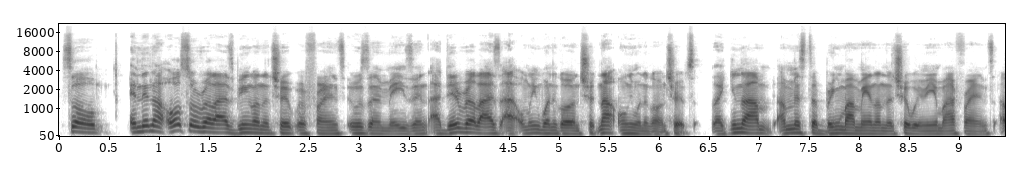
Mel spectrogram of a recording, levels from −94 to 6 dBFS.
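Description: No technical faults turn up anywhere in the speech, so there is nothing to place in time order.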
